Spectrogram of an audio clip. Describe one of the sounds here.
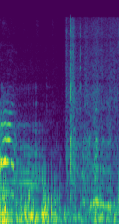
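A man splashes into the water.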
